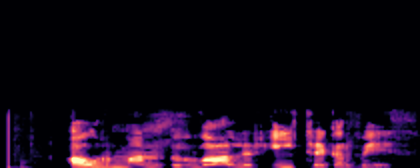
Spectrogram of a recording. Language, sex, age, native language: Icelandic, male, 9, Icelandic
